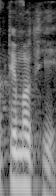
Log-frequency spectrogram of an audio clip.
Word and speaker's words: Timothy: وہ بعد میں تحقیق کی تو پتہ چلا وہ اردو تلفظ تھا اس کا، اصل نام تیموتھی ہے.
